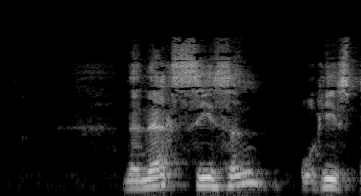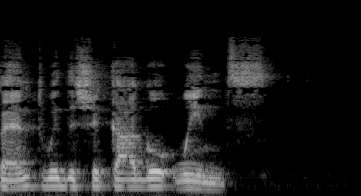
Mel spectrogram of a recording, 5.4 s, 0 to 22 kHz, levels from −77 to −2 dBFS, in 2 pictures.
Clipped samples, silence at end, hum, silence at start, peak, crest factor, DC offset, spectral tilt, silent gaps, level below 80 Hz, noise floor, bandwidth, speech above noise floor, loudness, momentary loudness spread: under 0.1%; 0.7 s; none; 0.95 s; -8 dBFS; 20 dB; under 0.1%; -3.5 dB/octave; none; -64 dBFS; -72 dBFS; 11.5 kHz; 46 dB; -26 LUFS; 11 LU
